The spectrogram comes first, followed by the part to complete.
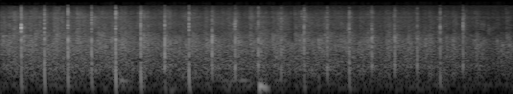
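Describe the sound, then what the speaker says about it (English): Audience applause at a utility company's annual meeting during lifesaving and safety awards, a steady crowd of hand claps with sharp individual claps standing out, moderately close and continuous throughout, with no talking. "Please join me in a round of applause for Benjamin,"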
